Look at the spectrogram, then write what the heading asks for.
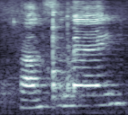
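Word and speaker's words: consommé: Then once you saute your mushrooms, you're going to want to use 2 cans of beef consomme, I guess. Consomme. Consomme, yeah. You said it right earlier.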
